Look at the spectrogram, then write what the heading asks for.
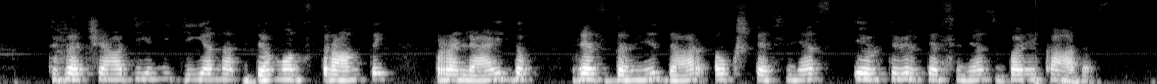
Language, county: Lithuanian, Alytus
